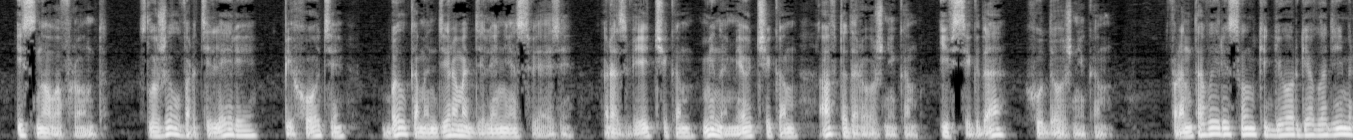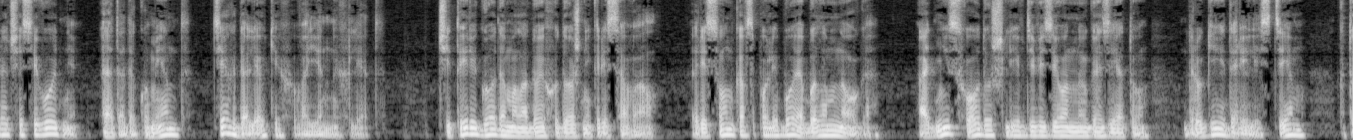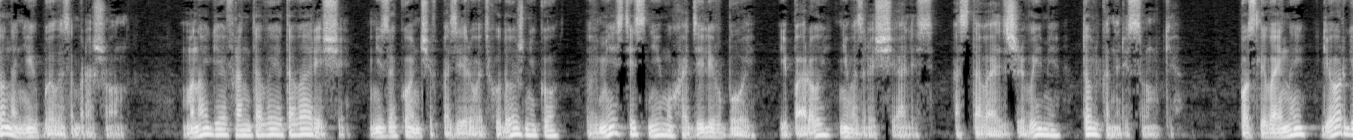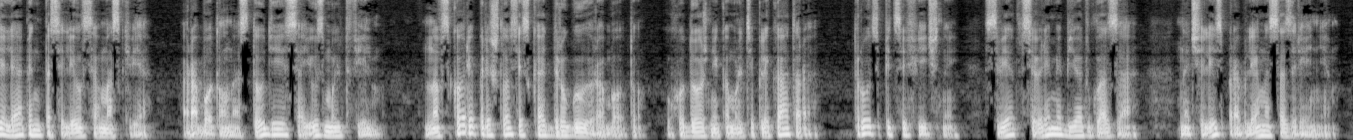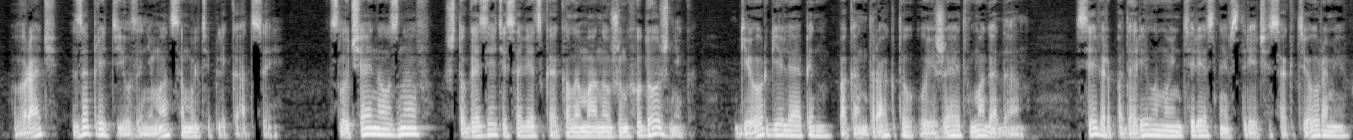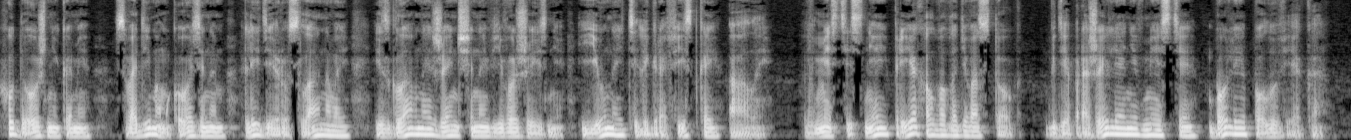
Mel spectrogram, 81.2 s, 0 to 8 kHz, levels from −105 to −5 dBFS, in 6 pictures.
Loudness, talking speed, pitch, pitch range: -18 LUFS, 120 wpm, 100 Hz, 85-120 Hz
